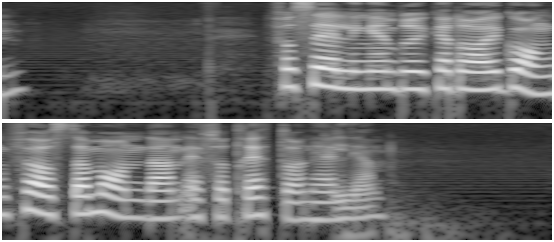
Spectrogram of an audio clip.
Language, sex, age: Swedish, female, 23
